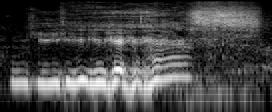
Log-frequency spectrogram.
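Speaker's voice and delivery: mock Scottish granny yes; Mrs Doubtfire voice. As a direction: chirp yes like an old Scottish lady. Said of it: "sounds like Missus Doubtfire".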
